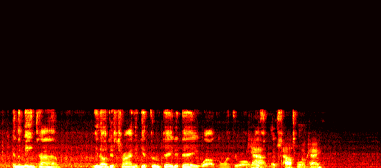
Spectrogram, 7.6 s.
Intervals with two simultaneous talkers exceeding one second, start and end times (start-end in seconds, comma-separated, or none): 4.9-6.4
